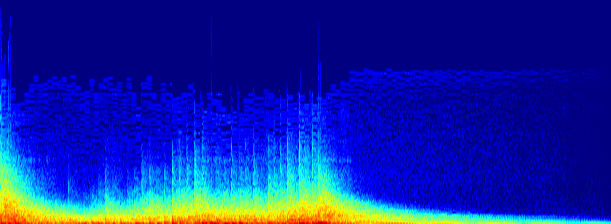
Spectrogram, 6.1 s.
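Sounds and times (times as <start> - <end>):
timpani stinger: 0.0 - 5.1.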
